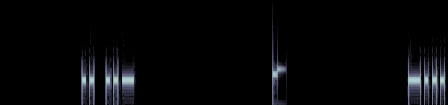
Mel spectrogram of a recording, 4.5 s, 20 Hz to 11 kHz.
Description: Morse code, heard as a keyed tone, about 30 wpm, 700 Hz. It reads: I U B
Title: Top Two Letter Combinations in Words 30wpm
